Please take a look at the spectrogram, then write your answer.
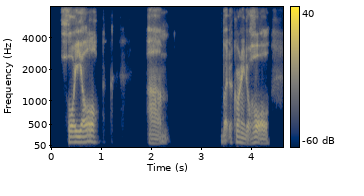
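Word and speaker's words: Hoyle: when you play cards called hole or hoil some people call hoil I'm trying to pronounce it better hoil um but according to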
